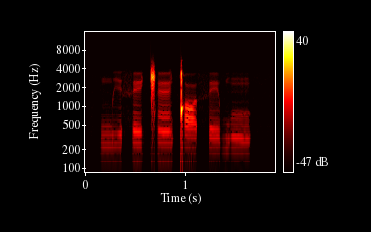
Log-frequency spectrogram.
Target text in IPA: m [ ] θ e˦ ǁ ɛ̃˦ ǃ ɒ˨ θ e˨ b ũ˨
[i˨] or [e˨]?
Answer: i˨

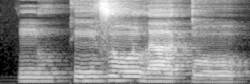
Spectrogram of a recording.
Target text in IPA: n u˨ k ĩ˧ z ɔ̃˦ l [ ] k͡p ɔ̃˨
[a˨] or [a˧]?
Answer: a˧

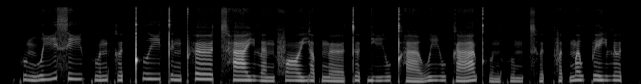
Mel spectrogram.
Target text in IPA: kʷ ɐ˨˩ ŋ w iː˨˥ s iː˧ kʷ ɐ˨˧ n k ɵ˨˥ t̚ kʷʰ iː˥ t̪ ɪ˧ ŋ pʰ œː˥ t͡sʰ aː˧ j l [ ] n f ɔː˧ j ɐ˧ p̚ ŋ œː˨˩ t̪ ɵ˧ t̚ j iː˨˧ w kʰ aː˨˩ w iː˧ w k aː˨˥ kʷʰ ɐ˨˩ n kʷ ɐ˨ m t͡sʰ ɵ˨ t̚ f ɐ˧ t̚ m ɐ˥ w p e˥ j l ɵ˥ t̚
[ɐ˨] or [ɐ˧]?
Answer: ɐ˨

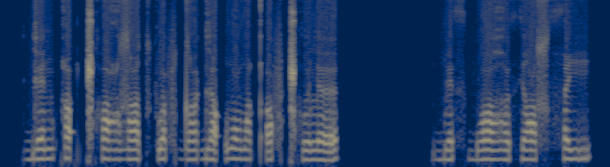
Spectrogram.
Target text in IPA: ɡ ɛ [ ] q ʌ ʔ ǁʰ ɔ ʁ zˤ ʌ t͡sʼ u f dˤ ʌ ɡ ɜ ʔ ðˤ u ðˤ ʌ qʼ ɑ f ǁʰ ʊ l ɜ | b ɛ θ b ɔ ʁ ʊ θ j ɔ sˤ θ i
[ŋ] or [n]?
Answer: n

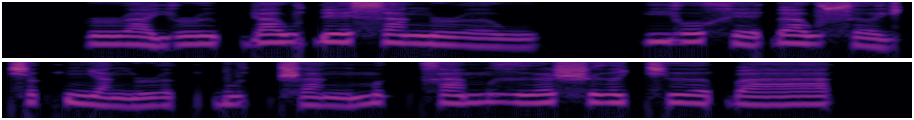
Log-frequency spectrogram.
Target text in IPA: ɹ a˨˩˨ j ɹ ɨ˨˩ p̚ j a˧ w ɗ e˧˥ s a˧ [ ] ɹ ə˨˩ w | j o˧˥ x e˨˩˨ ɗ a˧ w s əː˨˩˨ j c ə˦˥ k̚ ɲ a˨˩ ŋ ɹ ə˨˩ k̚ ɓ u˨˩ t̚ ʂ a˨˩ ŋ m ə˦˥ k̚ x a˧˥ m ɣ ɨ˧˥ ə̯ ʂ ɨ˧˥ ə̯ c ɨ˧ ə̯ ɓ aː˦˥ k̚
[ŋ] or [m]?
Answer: ŋ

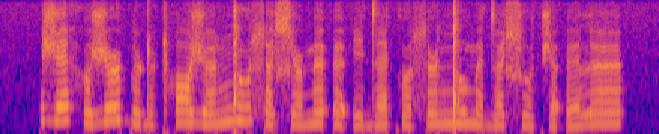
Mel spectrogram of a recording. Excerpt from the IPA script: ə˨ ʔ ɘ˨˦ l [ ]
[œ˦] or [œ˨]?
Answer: œ˦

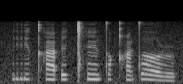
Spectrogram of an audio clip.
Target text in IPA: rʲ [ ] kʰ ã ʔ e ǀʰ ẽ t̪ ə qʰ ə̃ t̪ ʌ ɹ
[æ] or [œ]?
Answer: œ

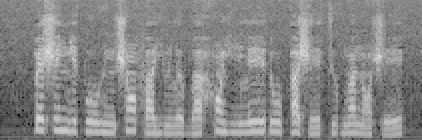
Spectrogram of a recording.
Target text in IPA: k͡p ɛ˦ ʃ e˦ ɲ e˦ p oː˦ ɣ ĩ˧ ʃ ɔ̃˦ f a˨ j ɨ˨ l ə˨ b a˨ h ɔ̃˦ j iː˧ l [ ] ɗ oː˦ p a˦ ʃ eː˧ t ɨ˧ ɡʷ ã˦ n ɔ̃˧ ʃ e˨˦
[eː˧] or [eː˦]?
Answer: eː˦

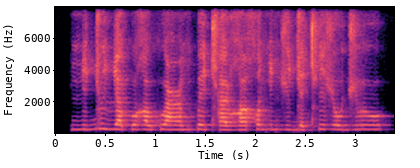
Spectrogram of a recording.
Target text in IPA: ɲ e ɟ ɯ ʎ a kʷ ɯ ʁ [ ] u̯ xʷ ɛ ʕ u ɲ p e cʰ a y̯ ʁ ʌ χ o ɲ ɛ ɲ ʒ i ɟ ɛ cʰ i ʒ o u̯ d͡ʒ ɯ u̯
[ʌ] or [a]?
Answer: ʌ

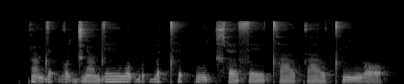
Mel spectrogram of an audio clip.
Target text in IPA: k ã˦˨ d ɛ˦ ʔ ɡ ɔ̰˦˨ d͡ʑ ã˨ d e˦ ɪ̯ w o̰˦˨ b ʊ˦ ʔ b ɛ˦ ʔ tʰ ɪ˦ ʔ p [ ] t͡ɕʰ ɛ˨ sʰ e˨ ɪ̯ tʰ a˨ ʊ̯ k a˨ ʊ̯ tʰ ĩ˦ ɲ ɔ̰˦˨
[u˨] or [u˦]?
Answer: u˨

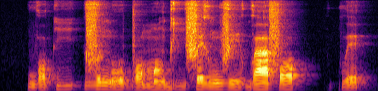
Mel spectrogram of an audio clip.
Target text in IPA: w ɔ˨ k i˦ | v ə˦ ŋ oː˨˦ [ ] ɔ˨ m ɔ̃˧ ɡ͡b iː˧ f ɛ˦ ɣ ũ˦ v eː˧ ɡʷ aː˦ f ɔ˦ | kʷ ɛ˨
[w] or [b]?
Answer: b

